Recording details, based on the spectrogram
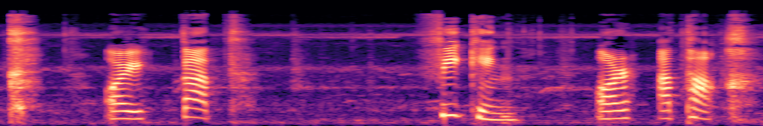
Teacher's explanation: And so the sixth place of articulation is the velar. The sounds produced with the back of the tongue and approaching with the velum.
